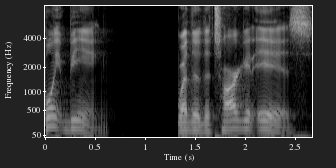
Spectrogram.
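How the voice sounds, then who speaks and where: The recording is very clean, with a silent background. A man is the speaker. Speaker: crypto market analyst. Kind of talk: chart analysis commentary. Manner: fast; casual, filler-heavy.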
